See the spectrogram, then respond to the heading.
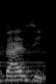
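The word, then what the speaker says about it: vas-y: be va z and oddly enough that s comes back for pronunciation but that's that was a tricky example that i gave you so vasey so the pronoun goes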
